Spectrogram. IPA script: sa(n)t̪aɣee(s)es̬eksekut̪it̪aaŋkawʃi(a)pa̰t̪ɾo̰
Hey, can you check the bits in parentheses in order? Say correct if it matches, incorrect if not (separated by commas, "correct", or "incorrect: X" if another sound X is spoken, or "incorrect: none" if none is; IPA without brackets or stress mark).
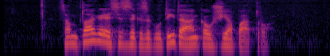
incorrect: m, correct, correct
